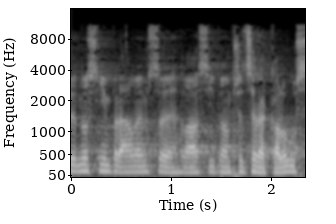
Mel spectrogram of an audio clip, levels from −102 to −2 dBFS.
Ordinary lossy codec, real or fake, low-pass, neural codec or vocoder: MP3, 48 kbps; real; 14.4 kHz; none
